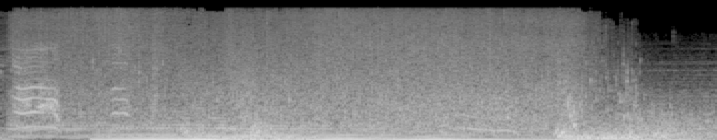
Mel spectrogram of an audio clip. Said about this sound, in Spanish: Resbalón, quedas colgado de las rocas del acantilado. Arriba el suelo, abajo las fuertes olas rompiendo entre las rocas.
